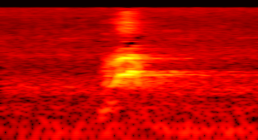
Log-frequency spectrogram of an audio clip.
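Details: Poodle barking at elk, a single sharp, brief bark standing out against a quiet low hum.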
